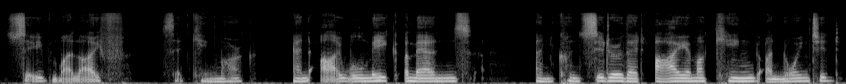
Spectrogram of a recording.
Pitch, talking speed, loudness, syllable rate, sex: 145 Hz, 135 wpm, -20 LUFS, 3.6 syllables/s, female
